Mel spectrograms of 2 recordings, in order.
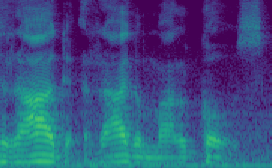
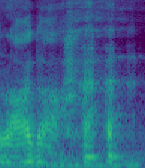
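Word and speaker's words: Raag Malkauns: used the example is rag malkos. Okay, the correct pronunciation is rag malkos, not the raga.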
